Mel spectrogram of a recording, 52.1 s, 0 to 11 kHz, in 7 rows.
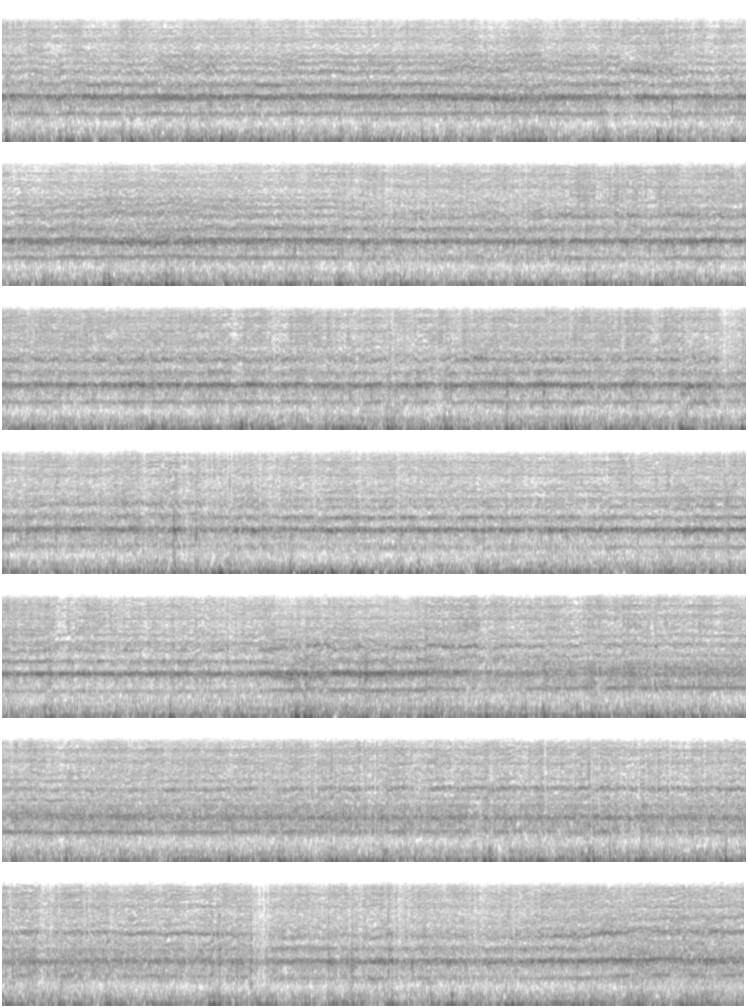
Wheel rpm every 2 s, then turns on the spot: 140, 140, 140, 140, 140, 140, 140, 140, 140, 140, 140, 140, 130, 130, 130, 130, 130, 150, 150, 150, 160, 160, 160, 140, 140, 150.
none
